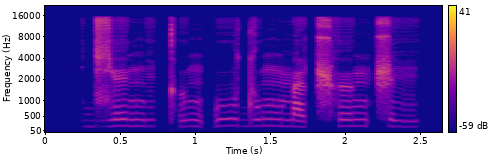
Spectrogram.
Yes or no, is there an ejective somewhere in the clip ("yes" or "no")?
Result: yes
